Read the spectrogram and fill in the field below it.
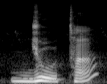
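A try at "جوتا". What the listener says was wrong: Joota. Not tha, ta. Joota. Ta. Ta.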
